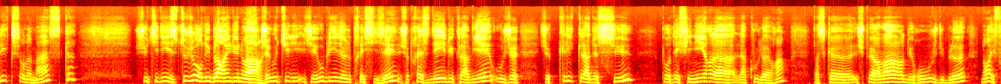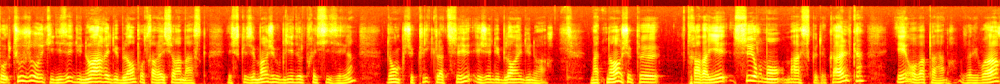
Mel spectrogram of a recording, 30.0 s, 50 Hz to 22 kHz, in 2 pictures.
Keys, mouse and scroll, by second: 6.6 d, 21.5 click, 21.7 click, 24.8 click, 28.0-30.0 drag.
